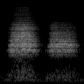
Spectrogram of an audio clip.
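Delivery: breathy hush to quiet a friend; hushing shh. A narrator's reading. Henry hushing Edward to hear a far whistle, hushed. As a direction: shush him so you can listen.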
